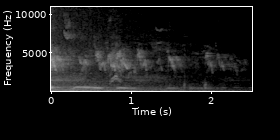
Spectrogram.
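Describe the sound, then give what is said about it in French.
A magpie calls in a series of bright, scratchy chirps and whistles, moderately loud against a low outdoor rumble, trailing off toward the end, on Mont Fenouillet, a wild area. “Tu entends cet oiseau ? C'est une pie.”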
